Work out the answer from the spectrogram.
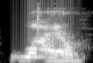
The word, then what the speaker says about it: while: while i'll shrink it while segmented w-h-i-l-e while make sure you make put the magic e to make the i say its name or it will say will we want it to say while all right let's do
